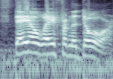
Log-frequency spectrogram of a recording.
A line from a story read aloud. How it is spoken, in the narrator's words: The soldiers yell out a warning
